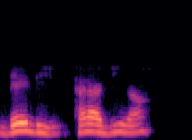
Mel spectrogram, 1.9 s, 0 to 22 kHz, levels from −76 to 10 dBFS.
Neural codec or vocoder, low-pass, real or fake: codec, 16 kHz, 1 kbps, FunCodec, trained on LibriTTS, 50 frames a second; 3.6 kHz; fake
